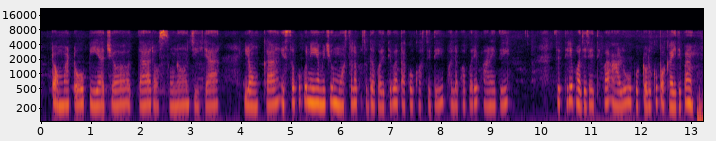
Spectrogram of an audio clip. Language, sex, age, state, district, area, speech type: Odia, female, 18-30, Odisha, Jagatsinghpur, rural, spontaneous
